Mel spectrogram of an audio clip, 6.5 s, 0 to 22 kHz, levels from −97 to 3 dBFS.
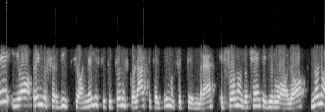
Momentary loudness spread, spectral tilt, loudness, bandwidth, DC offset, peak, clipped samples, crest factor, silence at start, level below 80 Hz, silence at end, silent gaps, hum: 5 LU; -9.5 dB/octave; -16 LUFS; 4.2 kHz; under 0.1%; -2 dBFS; under 0.1%; 12 dB; 0 s; -62 dBFS; 0 s; none; none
